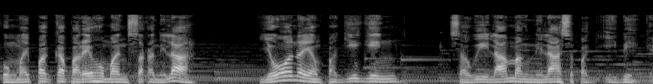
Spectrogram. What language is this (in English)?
Filipino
